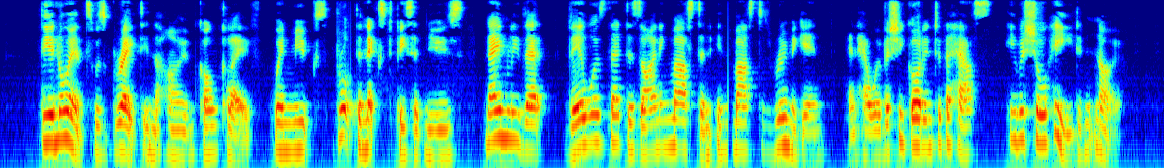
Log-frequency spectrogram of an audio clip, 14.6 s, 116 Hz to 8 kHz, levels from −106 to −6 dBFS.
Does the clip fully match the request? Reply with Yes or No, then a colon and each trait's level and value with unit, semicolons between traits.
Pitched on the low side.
No: medium, 185 Hz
